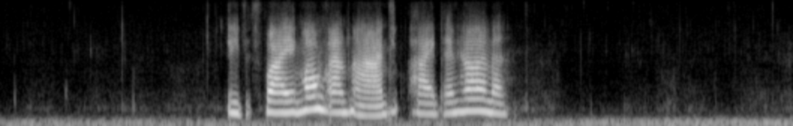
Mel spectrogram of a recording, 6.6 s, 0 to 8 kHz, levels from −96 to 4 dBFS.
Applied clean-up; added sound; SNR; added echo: neural diffusion model UNIVERSE++.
